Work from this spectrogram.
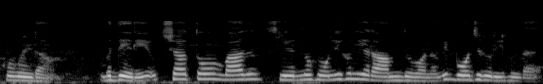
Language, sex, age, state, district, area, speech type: Punjabi, female, 30-45, Punjab, Hoshiarpur, urban, spontaneous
